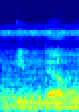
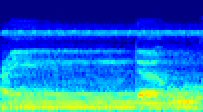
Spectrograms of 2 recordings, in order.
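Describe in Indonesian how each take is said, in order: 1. Huruf n diucapkan biasa tanpa dengung yang ditahan. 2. Huruf n ditahan dengan dengung sengau yang panjang. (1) "kalau baca pakai Latin" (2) "dibaca dengan tata cara membaca Al-Quran"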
